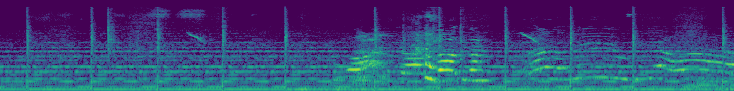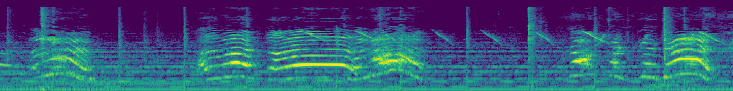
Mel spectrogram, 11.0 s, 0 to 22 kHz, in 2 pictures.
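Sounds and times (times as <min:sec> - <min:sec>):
clicking beat: 0:00.0 - 0:11.0.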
